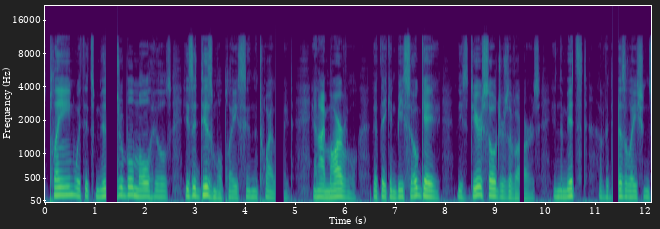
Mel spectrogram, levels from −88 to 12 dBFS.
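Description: A likely Bluetooth stall, repeated four times in this speech clip: held-up radio packets starved the headphone buffer, so the speech drops to silence for 223 ms at 1.22–1.45 s, 177 ms at 4.60–4.78 s, 96 ms at 9.49–9.58 s and 125 ms at 11.35–11.48 s before resuming.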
